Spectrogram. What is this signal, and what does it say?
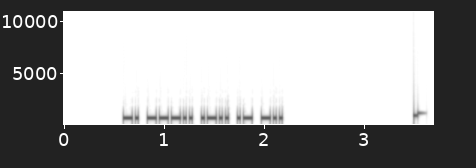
Morse code, heard as a keyed tone, about 40 wpm, 700 Hz. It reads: N8LAD
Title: USA Call Signs 40wpm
